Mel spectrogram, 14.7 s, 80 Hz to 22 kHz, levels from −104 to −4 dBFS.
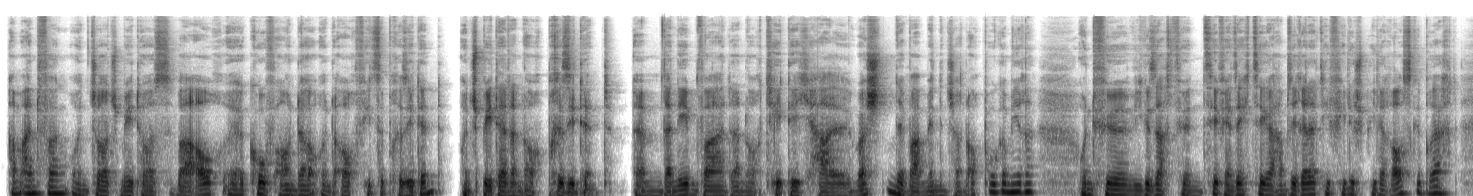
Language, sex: German, male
